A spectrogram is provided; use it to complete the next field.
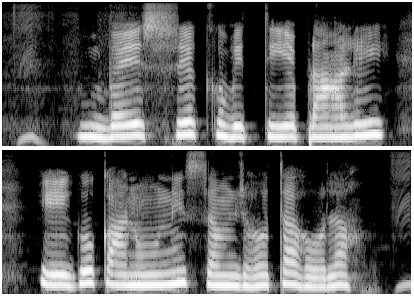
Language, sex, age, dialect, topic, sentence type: Bhojpuri, female, 31-35, Northern, banking, statement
